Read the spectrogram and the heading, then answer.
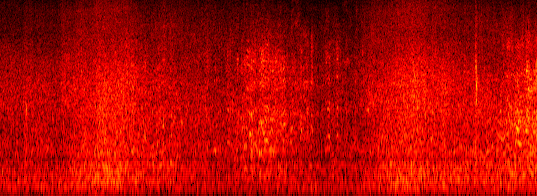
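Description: Ocean waves surge and break where people are surfing, a loud, steady roar of surf that swells and eases in slow cycles, with wind noise blowing across it throughout.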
